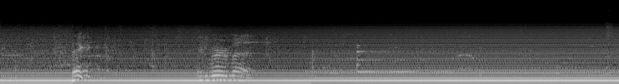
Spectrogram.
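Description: Loud, steady electrical hum from stage amplifiers, with two brief voice sounds about one and two seconds in.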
